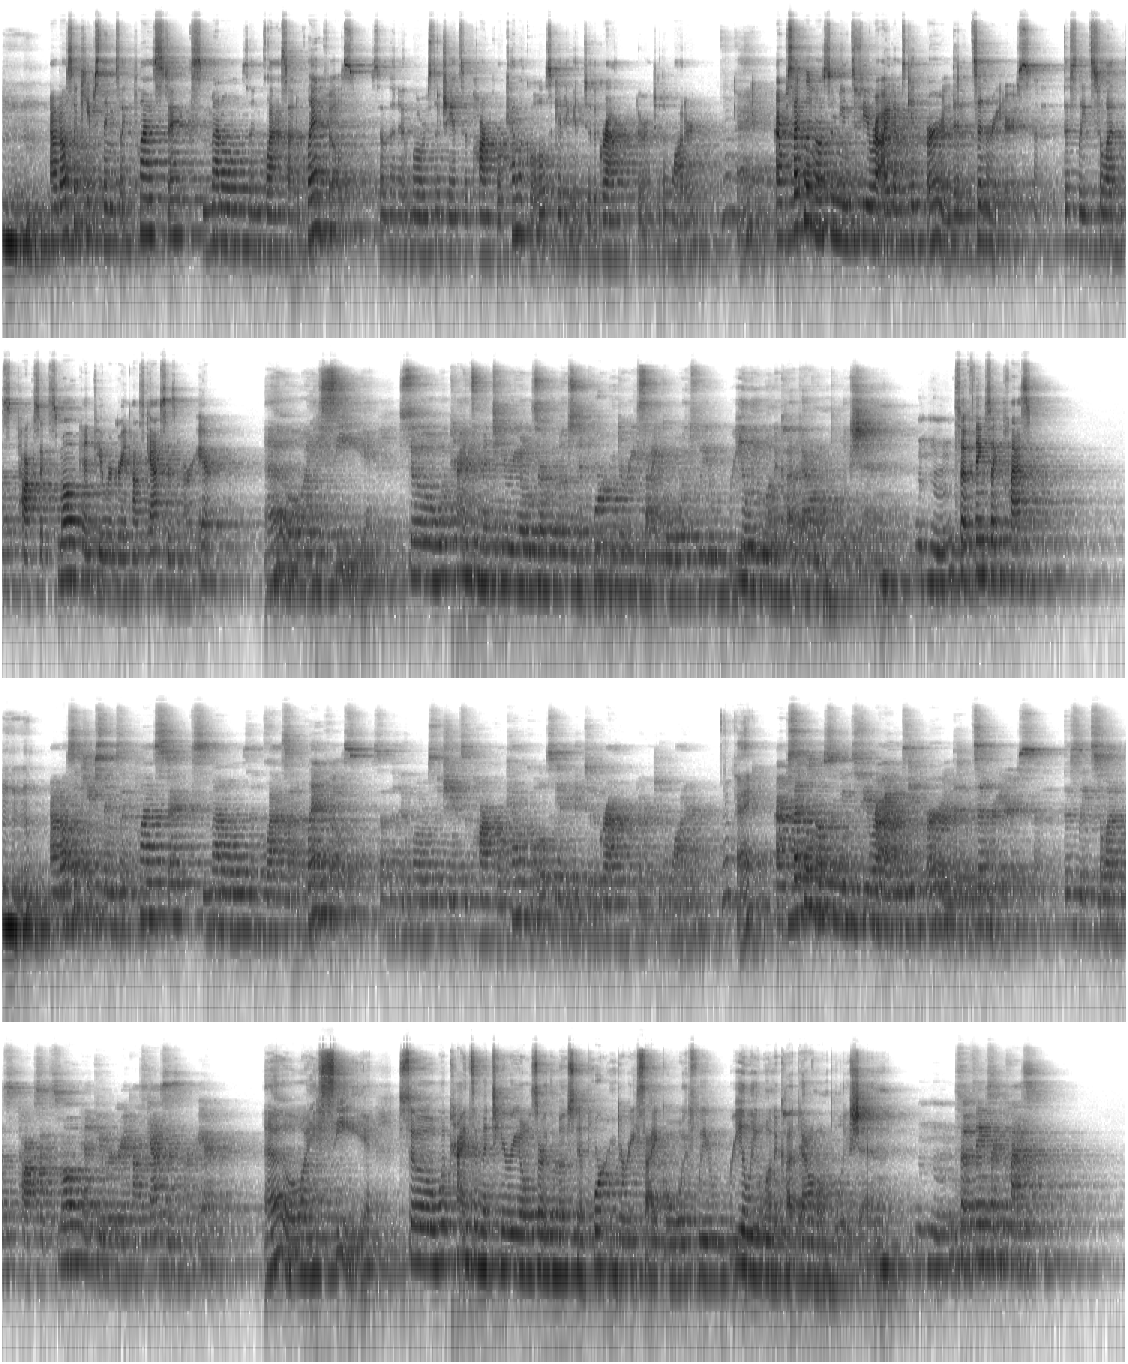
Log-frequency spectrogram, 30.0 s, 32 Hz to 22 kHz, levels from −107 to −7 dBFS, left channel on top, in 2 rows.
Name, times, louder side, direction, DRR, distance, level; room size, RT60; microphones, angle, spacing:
voice 1, 0.0-0.4 9.6-10.0 18.5-26.8, right 3 dB, 45° right, 4 dB, 0.4 m, -28 dB
voice 2, 0.6-9.3 10.0-17.8 27.2-28.7, left 4 dB, 65° left, 5 dB, 0.5 m, -28 dB
5.6 x 3.3 x 5.1 m, 2.6 s
head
